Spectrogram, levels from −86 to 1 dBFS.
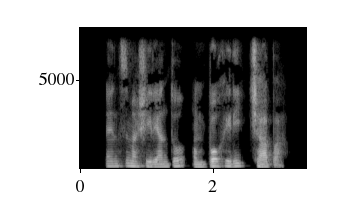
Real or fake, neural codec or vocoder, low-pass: real; none; 7.2 kHz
